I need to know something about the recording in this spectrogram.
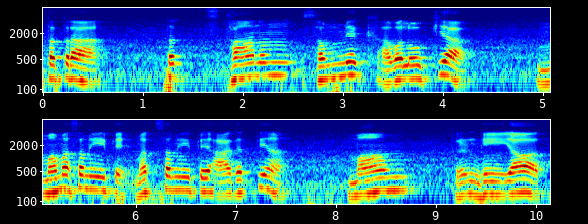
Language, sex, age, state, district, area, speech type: Sanskrit, male, 45-60, Karnataka, Dakshina Kannada, rural, spontaneous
